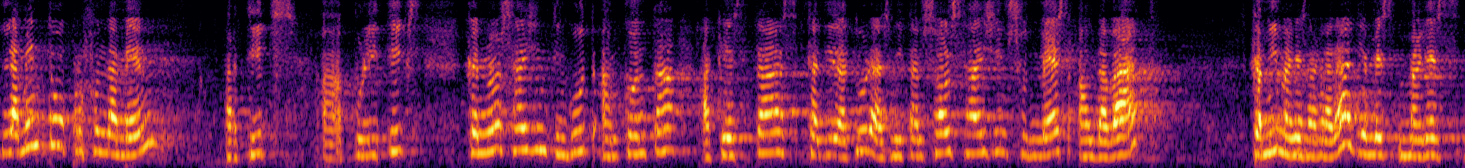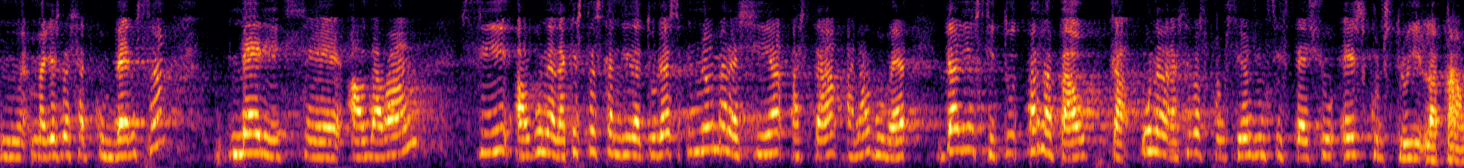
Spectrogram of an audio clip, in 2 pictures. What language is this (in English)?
Catalan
